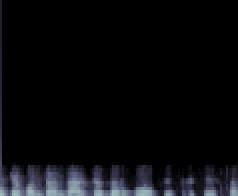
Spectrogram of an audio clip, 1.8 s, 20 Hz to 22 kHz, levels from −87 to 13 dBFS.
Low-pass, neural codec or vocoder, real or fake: 3.6 kHz; none; real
